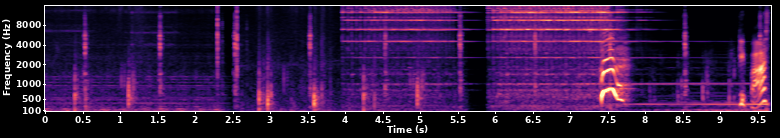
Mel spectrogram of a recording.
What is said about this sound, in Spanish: El teléfono está sonando otra vez, con furia. ¿No lo has oído? Esta vez hay alguien ahí.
